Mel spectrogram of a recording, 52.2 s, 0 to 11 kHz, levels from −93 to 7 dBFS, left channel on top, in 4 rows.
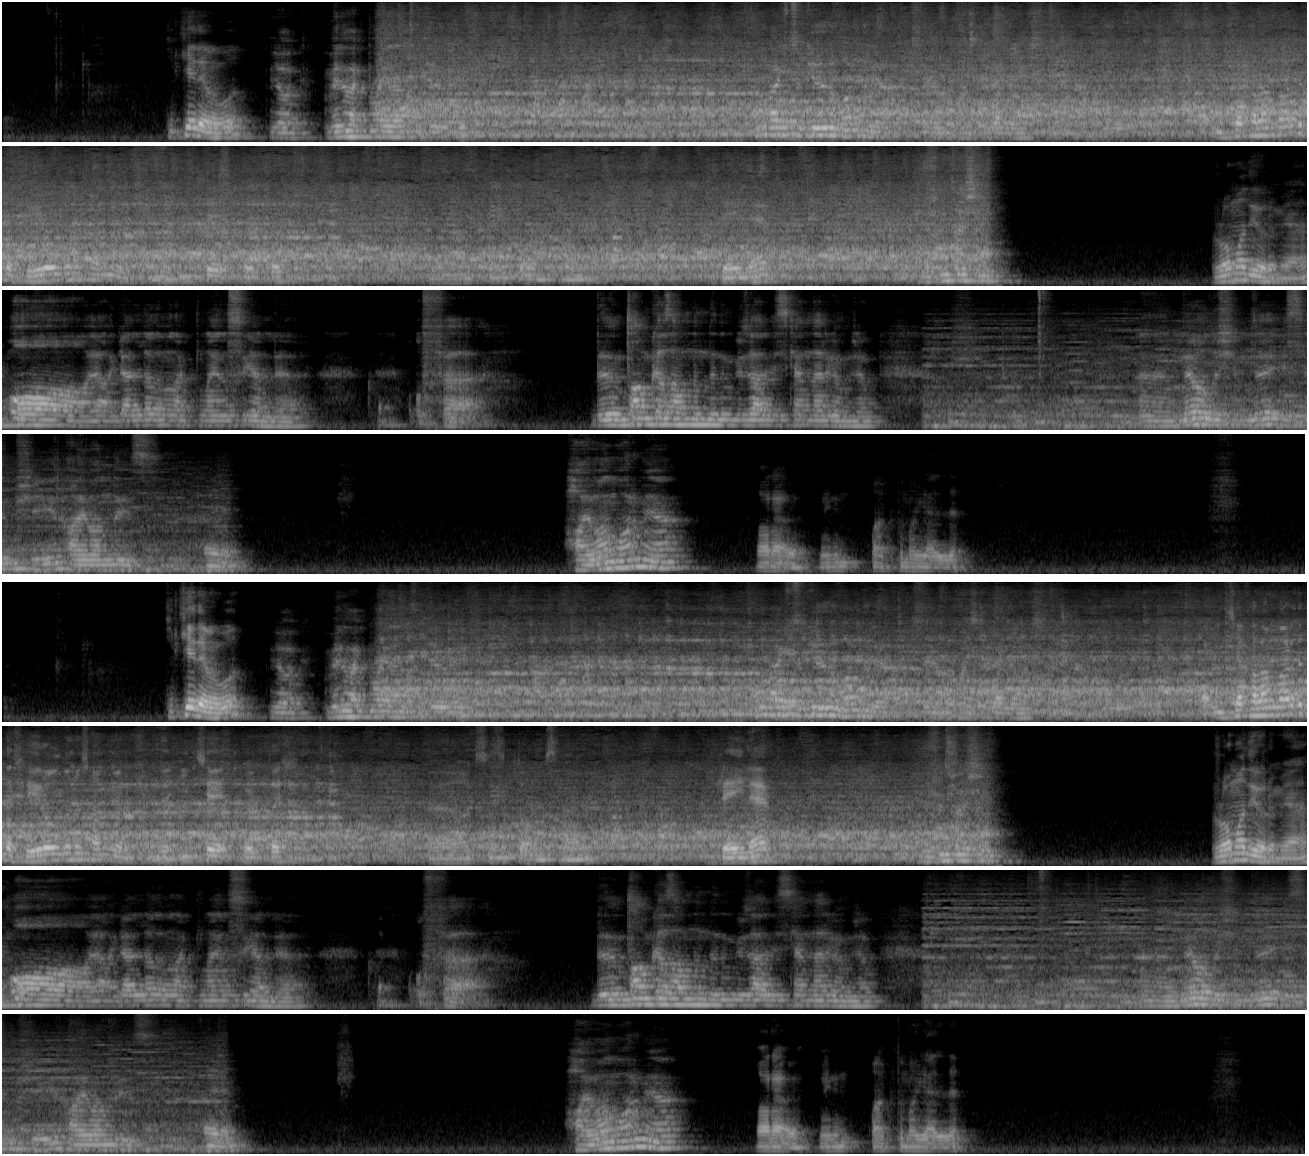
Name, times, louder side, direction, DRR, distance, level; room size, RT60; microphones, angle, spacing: voice 1, 1.6-2.5 7.7-8.0 12.0-16.0 17.3-19.1 20.1-20.8 22.2-22.6 25.1-26.2 29.9-30.0 41.2-41.6 46.7-48.8, right 3 dB, 80° right, 1.1 m, -31 dB
voice 2, 3.2-4.8 7.5-10.7 22.1-23.0 26.2-29.1 30.2-31.0 32.0-35.3 35.6-35.8 36.2-36.3 37.4-40.6 44.8-45.9, left 1 dB, 65° left, 5.4 m, -34 dB
sound 1, 3.7-22.9, left 2 dB, 40° left, 1.4 m, -35 dB
sound 2, 3.7-16.4, right 1 dB, 5° right, 1.1 m, -39 dB
sound 3, 35.3-41.4, right 2 dB, 60° right, 2.1 m, -44 dB
15.0 x 8.6 x 3.7 m
head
